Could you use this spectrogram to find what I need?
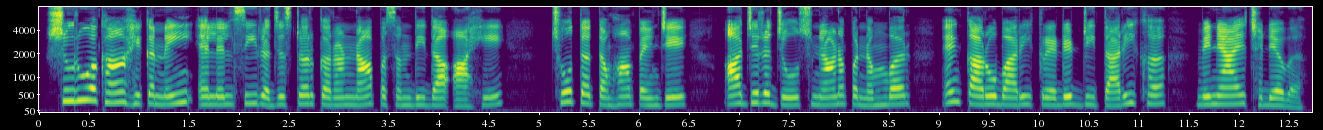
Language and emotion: Sindhi, neutral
